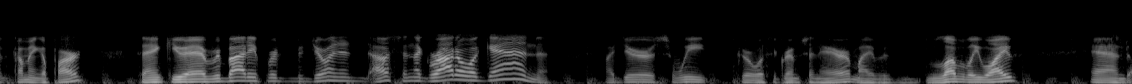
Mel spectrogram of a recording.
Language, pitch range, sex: English, 100-155 Hz, male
